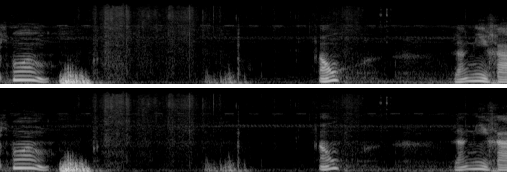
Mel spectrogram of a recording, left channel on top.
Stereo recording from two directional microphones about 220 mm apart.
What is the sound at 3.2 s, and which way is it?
Speech, 20° left (ahead or behind).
